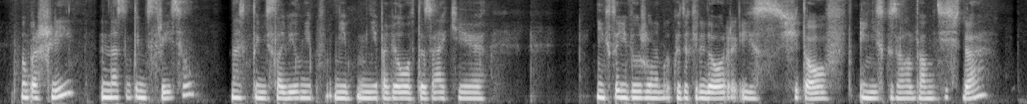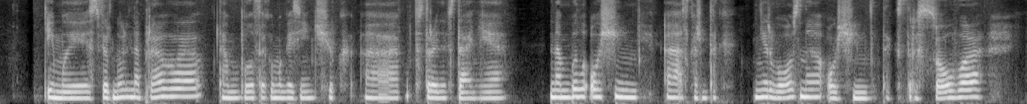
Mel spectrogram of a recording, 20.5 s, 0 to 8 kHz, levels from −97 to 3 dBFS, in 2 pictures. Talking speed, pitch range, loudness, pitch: 145 wpm, 175-205 Hz, -15 LUFS, 185 Hz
